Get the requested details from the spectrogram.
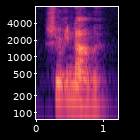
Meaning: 1. Suriname (a country in South America) 2. Dutch Guiana (a former Dutch colony and former overseas territory equivalent to modern-day Suriname) 3. a former district within Suriname
- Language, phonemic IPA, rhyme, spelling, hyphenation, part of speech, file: Dutch, /ˌsyriˈnaːmə/, -aːmə, Suriname, Su‧ri‧na‧me, proper noun, Nl-Suriname.ogg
